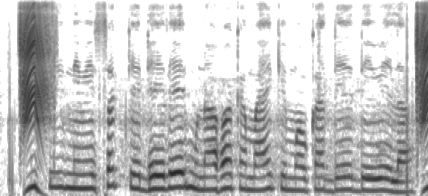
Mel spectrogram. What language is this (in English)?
Bhojpuri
